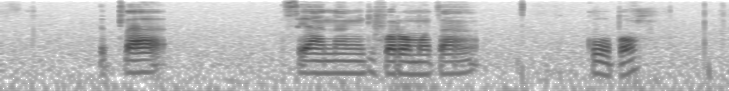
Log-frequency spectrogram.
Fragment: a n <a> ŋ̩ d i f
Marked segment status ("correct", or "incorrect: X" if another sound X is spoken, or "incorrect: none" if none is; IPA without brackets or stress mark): correct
